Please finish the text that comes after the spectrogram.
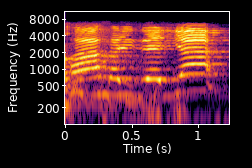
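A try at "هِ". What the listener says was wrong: یا کدھر آ گیا ہا کھڑی زیر ہی دونوں کو لمبا کرنا فی ہی پڑھو واو زبر سے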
